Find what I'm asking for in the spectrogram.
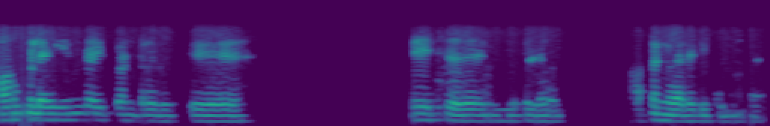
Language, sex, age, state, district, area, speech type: Tamil, female, 60+, Tamil Nadu, Cuddalore, rural, conversation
